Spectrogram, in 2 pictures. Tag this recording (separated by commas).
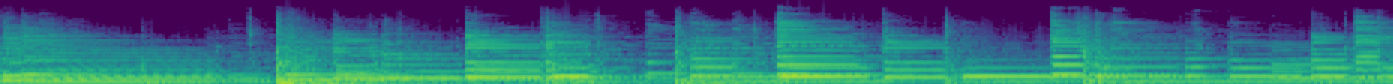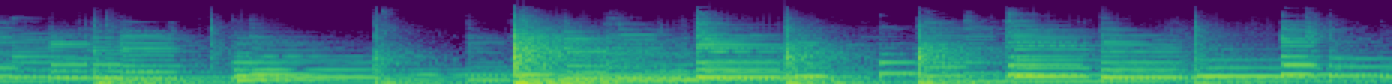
Plucked string instrument, Musical instrument, Guitar, Music, Strum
